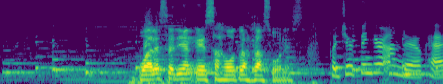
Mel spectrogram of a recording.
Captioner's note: teacher speaking Spanish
